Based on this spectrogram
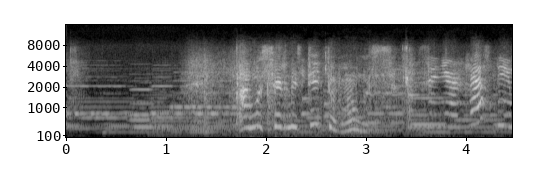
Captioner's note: in spanish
